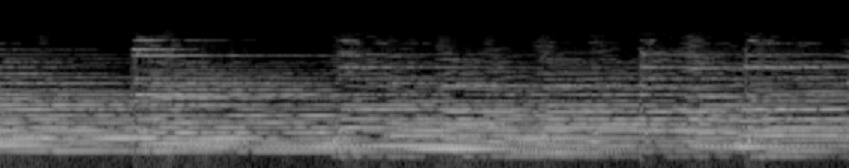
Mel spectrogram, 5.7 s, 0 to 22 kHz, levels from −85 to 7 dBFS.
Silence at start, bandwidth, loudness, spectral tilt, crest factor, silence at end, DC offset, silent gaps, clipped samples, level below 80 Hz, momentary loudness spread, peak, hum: 0 s; 11 kHz; -26 LUFS; -2 dB/octave; 16 dB; 0 s; under 0.1%; none; under 0.1%; -70 dBFS; 4 LU; -12 dBFS; none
